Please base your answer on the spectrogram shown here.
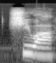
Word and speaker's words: siła: She. It's like a softer sh, which I've already compared to English sh in shoe. Siła, siorbać, coś.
